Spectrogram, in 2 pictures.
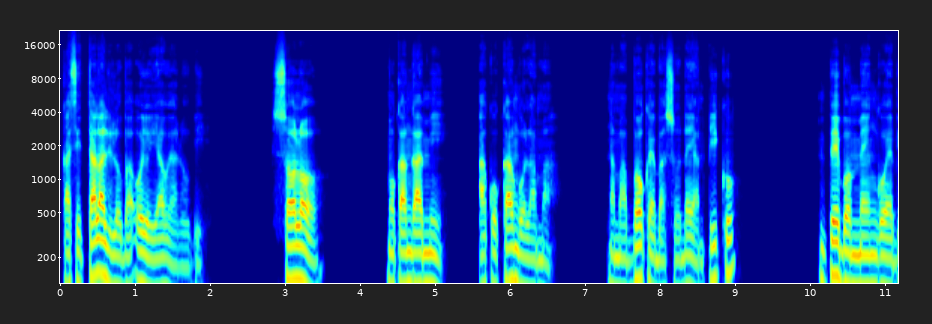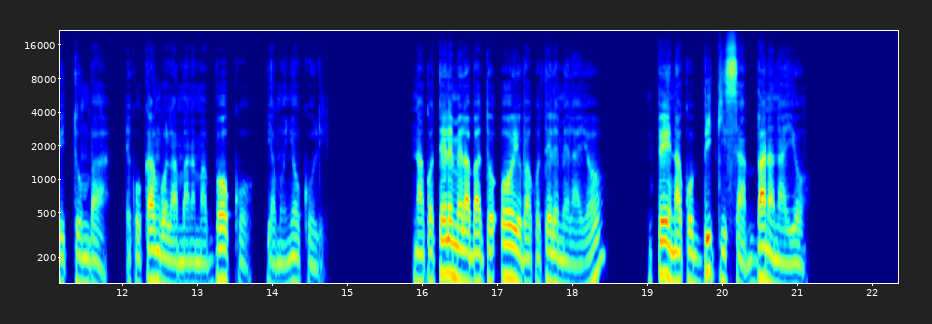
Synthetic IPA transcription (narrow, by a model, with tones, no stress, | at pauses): ka˨si˨ta˦la˦li˨lo˨ba˨ʔo˦jo˦ja˦wo˨ja˨lo˨bi˦ | sɔ˦lɔ˦ | mo˨ka˨ŋɡa˨mi˨ | a˨ko˨ka˦ŋɡo˨la˨ma˨ | na˨ma˨bɔ˦kɔ˨ja˨ba˨so˨da˦ja˨m̩pi˦ko˦ | m̩˦pe˦bo˨mɛ˨ŋɡɔ˨ja˨bi˨tu˨mba˨ | e˨ko˨ka˦ŋɡo˨la˨ma˨na˨ma˨bɔ˦kɔ˨ | ja˨mo˨ɲo˦ko˨li˨ | na˨ko˨tɛ˦lɛ˨mɛ˨la˨ba˨to˨ʔo˦jo˦ba˨ko˨tɛ˦lɛ˨mɛ˨la˨jɔ˦ | m˦pe˦na˨ko˨bi˦ki˨sa˨ba˦na˨na˨jɔ˦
